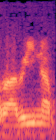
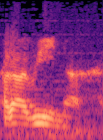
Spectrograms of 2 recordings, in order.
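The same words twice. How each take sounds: First: The name starts straight with the r sound. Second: A soft breathy h comes before the r. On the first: This is the simpler local way of saying it. "acá siempre decimos Rabina porque si no es más complicado" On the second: This is how it is said in the Czech Republic. "en República Checa sería Rabina, Rabina"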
